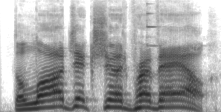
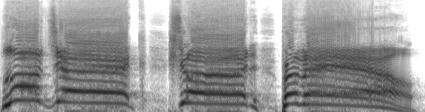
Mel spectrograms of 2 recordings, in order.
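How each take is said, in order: First: It is said in a calm, neutral tone. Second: It is said in an angry, emotional tone.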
